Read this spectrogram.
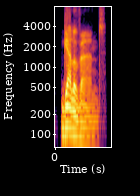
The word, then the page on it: gallivant: British English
